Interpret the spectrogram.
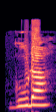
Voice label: "guhrra", Punjabi; ਗੂੜ੍ਹਾ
